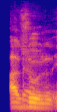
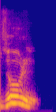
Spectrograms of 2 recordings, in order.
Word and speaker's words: azul: Azul. Is that how you say it? – Azul, yeah, in Spanish. – Azul. – Put a little more accent on it.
